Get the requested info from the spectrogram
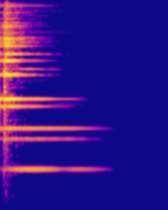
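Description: Notification-bell 'ding' sound effect: a single bright chime with several overtones that fades over about a second and a half, then cuts off suddenly.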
